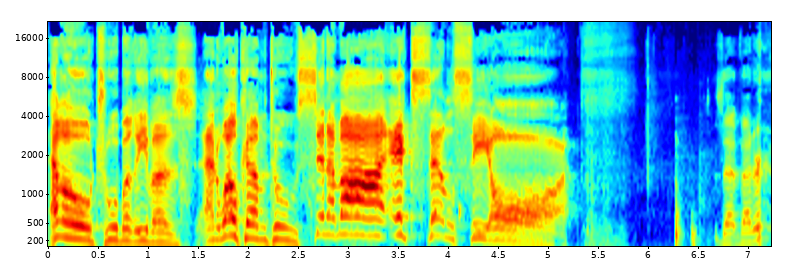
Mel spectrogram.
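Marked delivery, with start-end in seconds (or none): 0.0-5.2 loud, very slow put-on voice, every word stretched out. Doing the big show intro at a cohost's request: Stan Lee voice. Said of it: "pronounce it as Stan Lee would pronounce it".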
